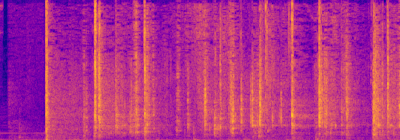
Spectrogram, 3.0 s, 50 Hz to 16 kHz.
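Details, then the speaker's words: Cheap no-name 500 W Coolmax power supply, and a tester reads fail: sharp, irregular clicking and clacking as it repeatedly tries and fails to start, with no steady hum. "so no evidence except for the clickily clacks when this thing tries to so this actually did test the power supply that's pretty sweet"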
